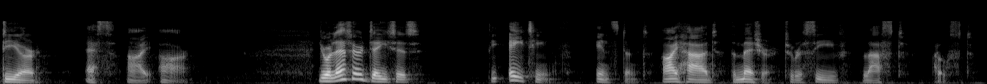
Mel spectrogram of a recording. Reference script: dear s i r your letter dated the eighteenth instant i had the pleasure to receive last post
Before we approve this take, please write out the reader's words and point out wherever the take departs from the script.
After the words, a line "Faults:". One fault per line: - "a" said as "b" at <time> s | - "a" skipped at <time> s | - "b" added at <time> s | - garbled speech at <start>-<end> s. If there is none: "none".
dear s i r your letter dated the eighteenth instant i had the measure to receive last post
Faults:
- "pleasure" said as "measure" at 7.4 s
